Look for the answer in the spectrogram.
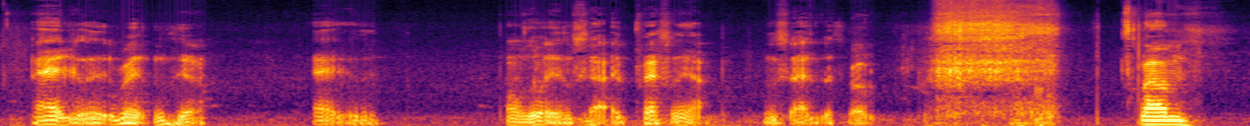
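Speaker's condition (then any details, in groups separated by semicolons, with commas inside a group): Glossectomy with reconstructed tongue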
